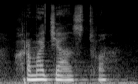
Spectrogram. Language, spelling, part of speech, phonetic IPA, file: Belarusian, грамадзянства, noun, [ɣramaˈd͡zʲanstva], Be-грамадзянства.ogg
- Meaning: 1. citizenship 2. society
